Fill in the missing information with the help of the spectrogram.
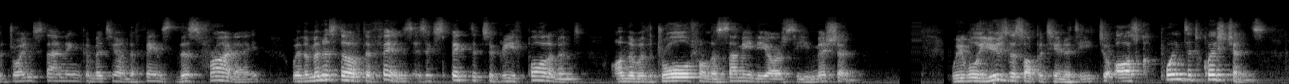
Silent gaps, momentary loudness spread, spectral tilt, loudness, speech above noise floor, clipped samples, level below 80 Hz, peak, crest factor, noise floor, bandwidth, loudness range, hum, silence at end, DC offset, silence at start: none; 12 LU; -5.5 dB/octave; -18 LUFS; 34 dB; under 0.1%; -56 dBFS; 0 dBFS; 18 dB; -52 dBFS; 9.2 kHz; 4 LU; none; 0.25 s; under 0.1%; 0 s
